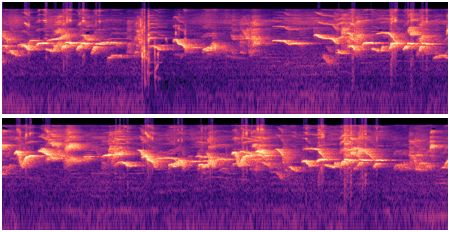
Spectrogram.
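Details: Loud song of a kept Oriental magpie-robin with its tail open, intended to lure other birds: repeated bursts of mixed whistles, slurs and scratchy notes, delivered in steady waves with short gaps.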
